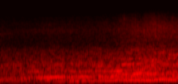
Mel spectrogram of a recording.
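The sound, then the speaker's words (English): Porsche flat-six race car engines roar at the Zhuhai circuit, a continuous, fairly faint drone whose pitch climbs slightly as the cars accelerate, with no voices over it. “And there's an awful lot of flat sixes here at Zhuhai this weekend.”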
